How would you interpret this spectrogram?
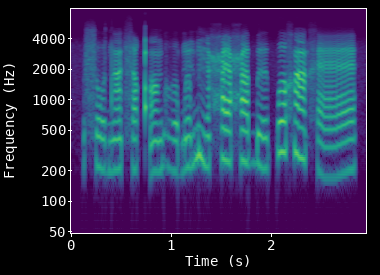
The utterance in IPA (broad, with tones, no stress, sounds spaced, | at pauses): s o˩ d ã˩ s ə˩ qʼ ɔ̃˩˧ ɡʱ ɤ˩ ɓ ə̃˧˥ ɓ ĩ˩˧ ħ æ˧ ħ a˧ ɓ ø˩˧ p ɤ˥ χ ã˧ x æ˩˧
